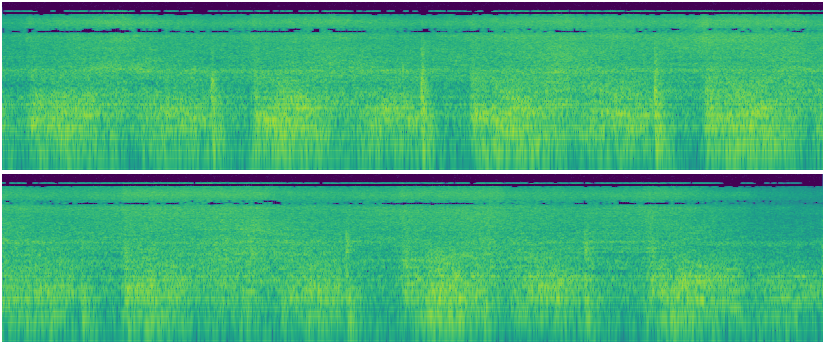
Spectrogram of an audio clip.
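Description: Hot water extraction carpet wand pulled across carpet, its vacuum suction rushing steadily. The noise swells with each stroke and dips briefly every couple of seconds as each pass ends.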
